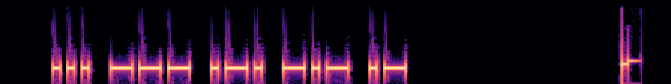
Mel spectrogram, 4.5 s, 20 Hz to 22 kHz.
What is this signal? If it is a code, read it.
Morse code, heard as a keyed tone, about 25 wpm, 700 Hz. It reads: SORKA
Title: Code Groups - 5 Letters - 25wpm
